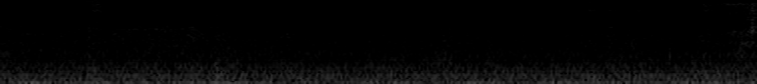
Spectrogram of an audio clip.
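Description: A pen moves across paper while planning a homeschool week, giving a faint, close scratching and scribbling that runs steadily through the whole stretch with small strokes and pauses.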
